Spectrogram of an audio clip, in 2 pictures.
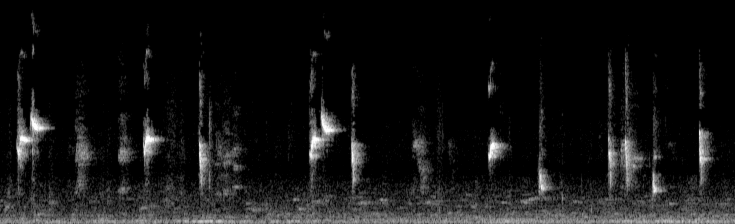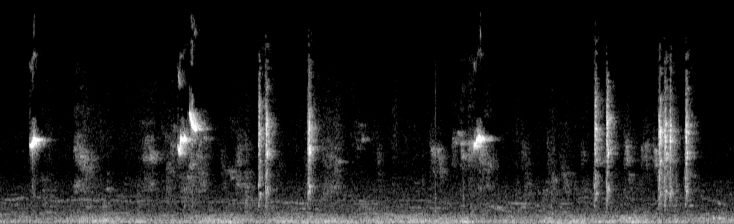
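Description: Sunbird (the Indonesian bird-keepers' 'kolibri') giving short, sharp, high-pitched chirps, singly and in quick pairs or triplets about once a second, over a faint low background noise.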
